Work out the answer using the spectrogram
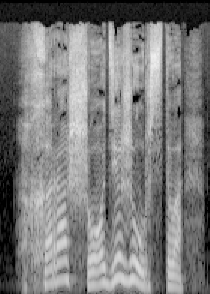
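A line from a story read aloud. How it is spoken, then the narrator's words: Father grumbling. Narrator (Russian): пробурчал папа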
